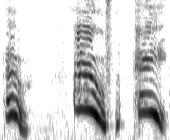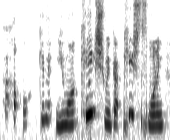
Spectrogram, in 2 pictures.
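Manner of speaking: high-pitched flustered hostess; halting high voice, offering food; Gwen. Acted. Gwen offering quiche this morning, high and flustered. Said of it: "Gwen's like".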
